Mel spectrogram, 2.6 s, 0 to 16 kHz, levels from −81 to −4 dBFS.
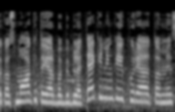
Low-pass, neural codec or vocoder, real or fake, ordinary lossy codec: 14.4 kHz; none; real; MP3, 48 kbps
